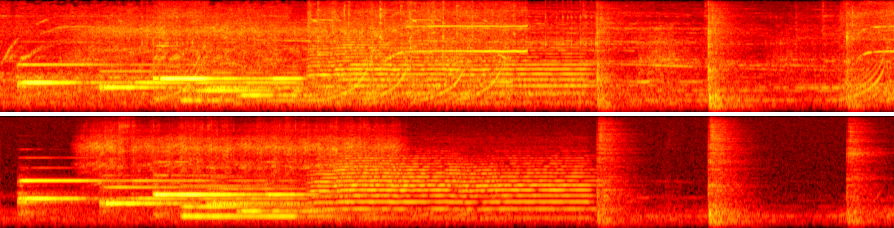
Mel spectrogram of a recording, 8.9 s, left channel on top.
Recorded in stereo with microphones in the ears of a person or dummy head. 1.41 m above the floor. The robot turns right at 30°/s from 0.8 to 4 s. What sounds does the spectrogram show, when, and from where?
0.2 s a piano: 135° left, 2.5 m; by 3.0 s 160° right, 2.5 m
3.0 s a trumpet: 45° left (ahead or behind), 3 m; by 5.9 s 15° left (ahead or behind), 3 m
6.0 s an alarm clock: 25° left (ahead or behind), 0.9 m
